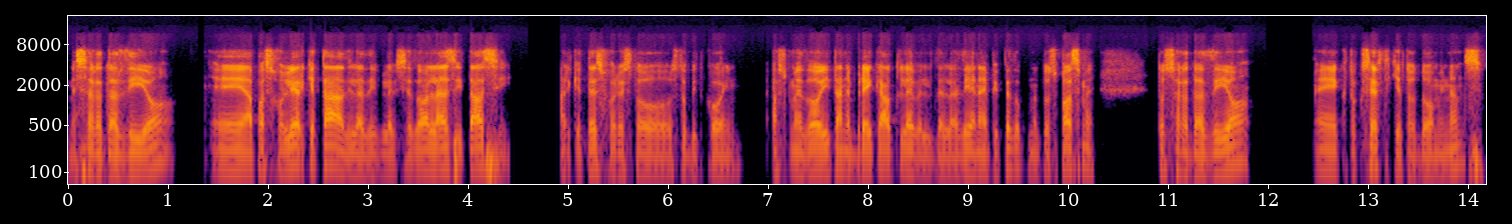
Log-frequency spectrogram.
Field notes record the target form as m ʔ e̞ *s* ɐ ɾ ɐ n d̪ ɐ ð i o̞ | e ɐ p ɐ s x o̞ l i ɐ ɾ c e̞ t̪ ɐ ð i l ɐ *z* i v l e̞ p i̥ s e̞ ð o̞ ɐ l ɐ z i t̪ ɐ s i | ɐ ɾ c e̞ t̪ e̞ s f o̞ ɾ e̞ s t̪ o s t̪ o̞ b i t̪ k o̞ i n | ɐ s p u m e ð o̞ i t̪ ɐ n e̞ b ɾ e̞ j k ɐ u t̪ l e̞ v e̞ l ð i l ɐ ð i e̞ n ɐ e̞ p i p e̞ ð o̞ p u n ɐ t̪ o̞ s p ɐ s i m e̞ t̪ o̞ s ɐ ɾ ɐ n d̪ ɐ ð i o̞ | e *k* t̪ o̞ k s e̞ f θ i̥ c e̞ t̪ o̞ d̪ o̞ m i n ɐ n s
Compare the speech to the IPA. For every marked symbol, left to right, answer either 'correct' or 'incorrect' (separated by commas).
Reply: correct, incorrect, correct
